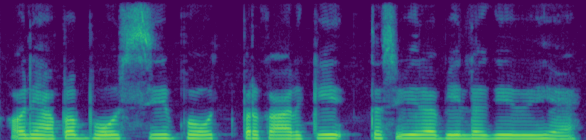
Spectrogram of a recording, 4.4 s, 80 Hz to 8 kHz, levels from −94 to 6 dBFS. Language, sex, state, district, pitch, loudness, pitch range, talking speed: Hindi, female, Uttar Pradesh, Saharanpur, 200 Hz, -16 LUFS, 195-205 Hz, 175 wpm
